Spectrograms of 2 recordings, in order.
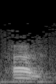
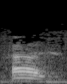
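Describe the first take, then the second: First: The r is a single light tap. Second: The r barely touches and is hardly heard. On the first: The speaker calls it right. "Вот она такая получается" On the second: The speaker calls it wrong. "Если не прикоснемся... То есть не совсем слышно"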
